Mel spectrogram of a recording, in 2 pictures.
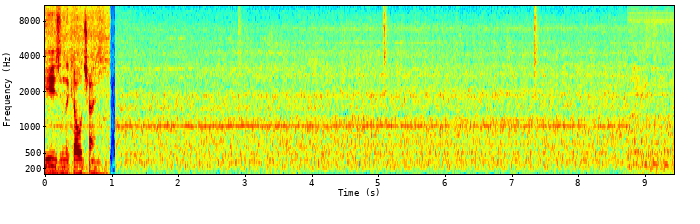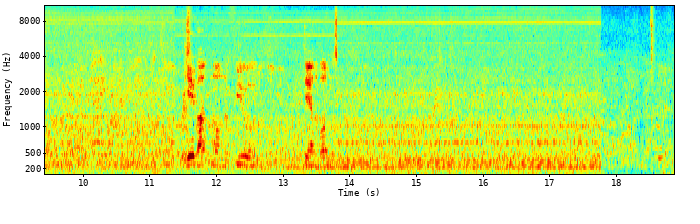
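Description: A locomotive engine idles with a steady low hum.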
